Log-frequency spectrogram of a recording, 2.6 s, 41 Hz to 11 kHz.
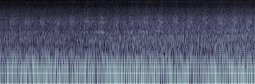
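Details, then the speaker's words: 1988 Dodge Power Ram sat 23 years, revived with oil change, new hoses, belts, thermostat housing and coil wiring fix, stock exhaust with catalytic converter removed: fast, light lifter ticking over a steady idle, no smoke; owner expects it to come back around. "lifter is still a little noisy but I mean it'll probably come back around"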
